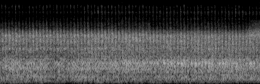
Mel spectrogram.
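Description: A tractor engine idles steadily at close range, a continuous broadband mechanical drone with no change in pitch or level, no voices, found sitting in the weeds.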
